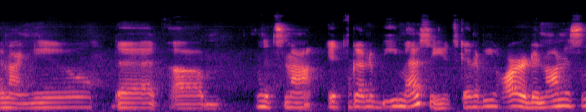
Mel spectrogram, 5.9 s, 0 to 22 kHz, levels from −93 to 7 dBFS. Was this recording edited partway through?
yes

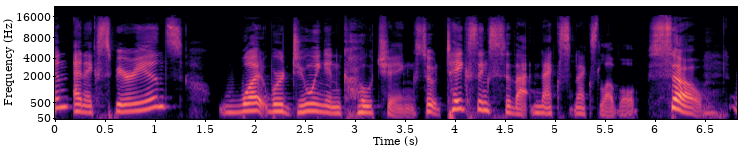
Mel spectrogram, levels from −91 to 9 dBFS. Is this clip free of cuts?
yes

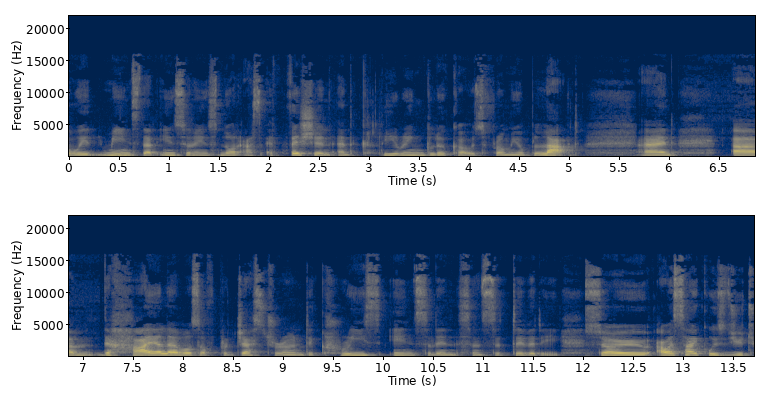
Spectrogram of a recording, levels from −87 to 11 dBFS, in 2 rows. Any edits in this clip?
yes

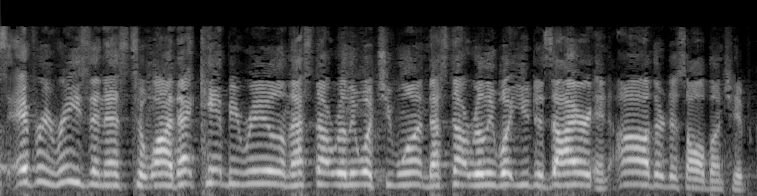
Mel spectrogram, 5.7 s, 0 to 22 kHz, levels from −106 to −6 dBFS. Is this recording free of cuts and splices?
no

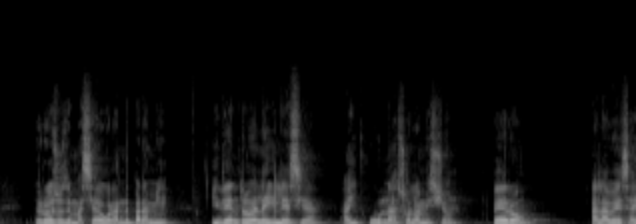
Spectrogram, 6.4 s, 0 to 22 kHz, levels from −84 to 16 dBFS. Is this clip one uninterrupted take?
no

